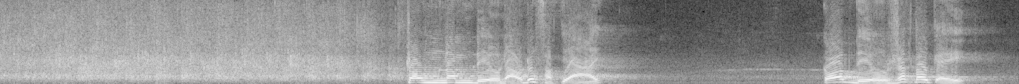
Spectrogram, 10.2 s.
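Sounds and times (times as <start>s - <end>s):
loud applause from students: 0.0s - 4.3s
speech: 4.1s - 6.2s, 8.3s - 9.8s.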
